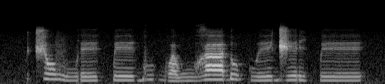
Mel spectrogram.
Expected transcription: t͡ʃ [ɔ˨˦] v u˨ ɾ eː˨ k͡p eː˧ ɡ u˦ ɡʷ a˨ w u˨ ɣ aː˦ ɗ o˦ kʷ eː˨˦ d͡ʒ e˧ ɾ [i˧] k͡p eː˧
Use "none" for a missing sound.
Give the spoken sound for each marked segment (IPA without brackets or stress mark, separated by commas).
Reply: ɔ˦, i˨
